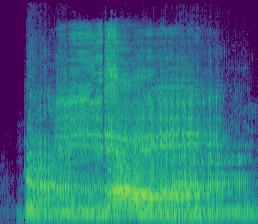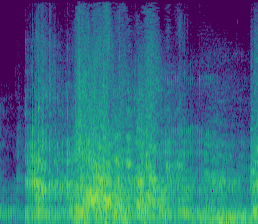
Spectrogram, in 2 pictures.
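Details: Lion roar in two long, powerful bouts, each about four to five seconds, gravelly and broadband with a strong rumbling core and harmonic overtones, divided by a sharp break.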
